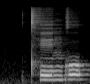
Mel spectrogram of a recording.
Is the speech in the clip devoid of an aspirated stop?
no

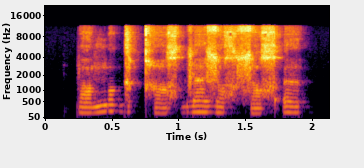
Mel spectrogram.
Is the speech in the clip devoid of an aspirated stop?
no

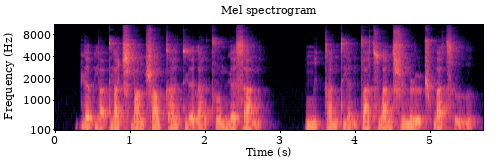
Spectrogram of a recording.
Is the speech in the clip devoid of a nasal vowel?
yes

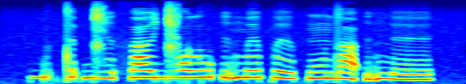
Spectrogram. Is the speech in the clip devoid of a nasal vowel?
no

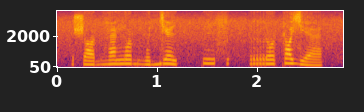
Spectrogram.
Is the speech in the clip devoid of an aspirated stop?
yes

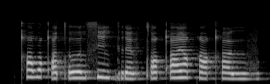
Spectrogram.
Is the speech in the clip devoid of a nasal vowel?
yes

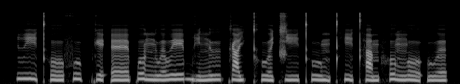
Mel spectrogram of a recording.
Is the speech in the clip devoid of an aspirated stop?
no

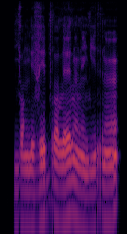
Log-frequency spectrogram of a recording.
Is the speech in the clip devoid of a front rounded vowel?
no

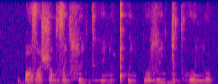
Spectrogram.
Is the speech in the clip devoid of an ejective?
yes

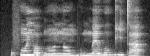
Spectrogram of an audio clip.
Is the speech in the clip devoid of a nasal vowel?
no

